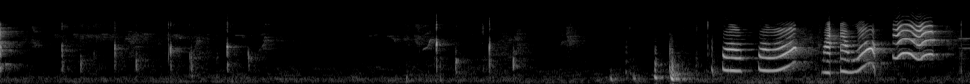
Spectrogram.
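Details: A pet rose-ringed parakeet repeats "mummy" over and over in a shrill, nasal voice over the last few seconds, after a run of soft clicks and taps.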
